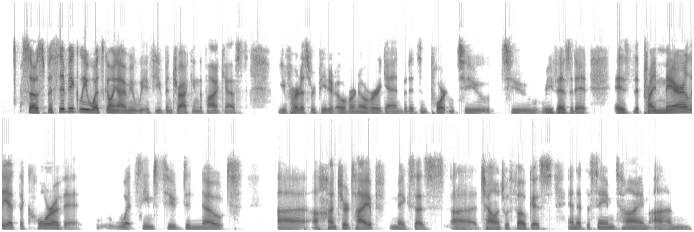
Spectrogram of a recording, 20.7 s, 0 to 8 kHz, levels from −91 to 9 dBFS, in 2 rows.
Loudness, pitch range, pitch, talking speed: -30 LUFS, 115-135 Hz, 125 Hz, 170 wpm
